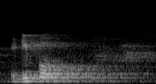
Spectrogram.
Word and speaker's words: depot: Depot. T is silent.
